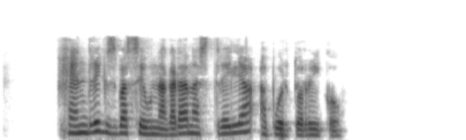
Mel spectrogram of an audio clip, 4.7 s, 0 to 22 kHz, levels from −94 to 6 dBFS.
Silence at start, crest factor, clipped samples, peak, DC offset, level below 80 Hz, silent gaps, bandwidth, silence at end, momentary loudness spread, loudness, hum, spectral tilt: 0.6 s; 20 dB; under 0.1%; -2 dBFS; under 0.1%; -60 dBFS; none; 7.8 kHz; 1.25 s; 10 LU; -20 LUFS; none; -4.5 dB/octave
